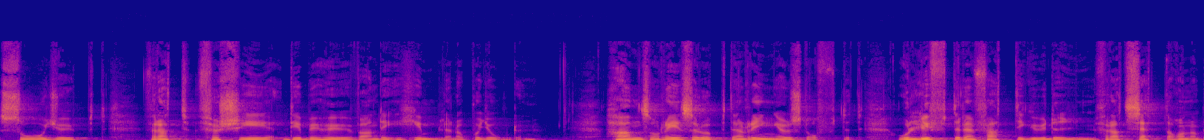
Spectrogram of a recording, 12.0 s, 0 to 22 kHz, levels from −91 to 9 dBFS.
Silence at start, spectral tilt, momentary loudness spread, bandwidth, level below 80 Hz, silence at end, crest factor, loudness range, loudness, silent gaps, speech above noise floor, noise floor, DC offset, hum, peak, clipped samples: 0 s; -5 dB/octave; 20 LU; 16.5 kHz; -64 dBFS; 0 s; 22 dB; 4 LU; -30 LUFS; none; 24 dB; -54 dBFS; under 0.1%; none; -10 dBFS; under 0.1%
